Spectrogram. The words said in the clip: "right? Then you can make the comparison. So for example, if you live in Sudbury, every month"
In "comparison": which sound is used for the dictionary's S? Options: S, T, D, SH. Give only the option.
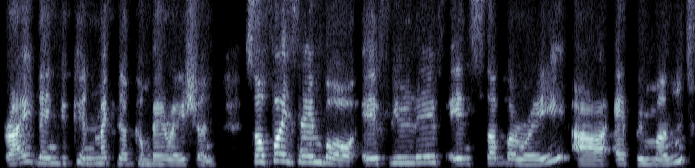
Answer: SH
